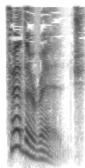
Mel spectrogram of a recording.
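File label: "featheredge", British English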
